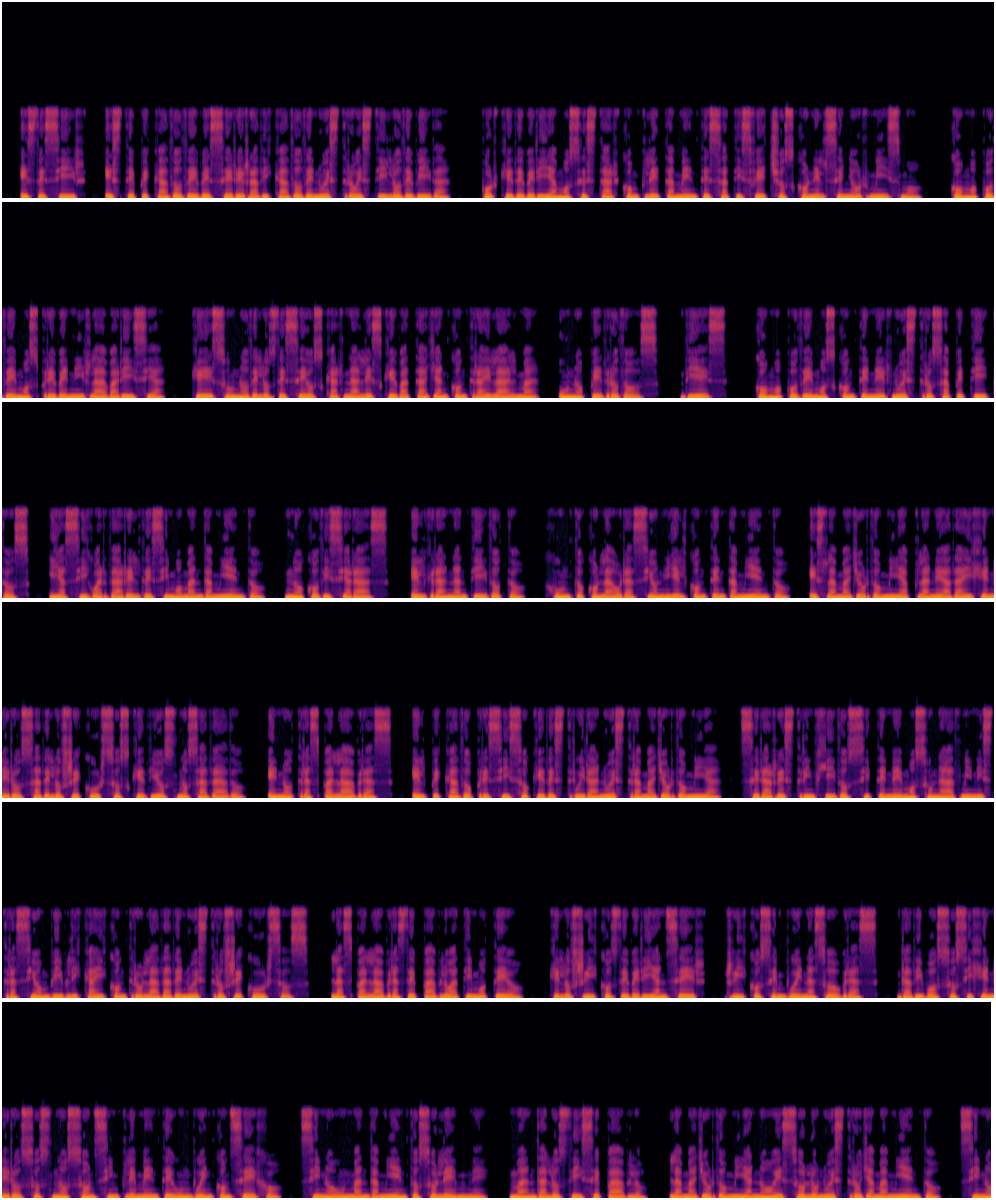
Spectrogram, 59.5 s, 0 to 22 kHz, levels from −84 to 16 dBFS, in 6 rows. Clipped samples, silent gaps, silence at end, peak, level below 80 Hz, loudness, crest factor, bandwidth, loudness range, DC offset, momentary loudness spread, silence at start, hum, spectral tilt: under 0.1%; none; 0 s; -4 dBFS; -50 dBFS; -17 LUFS; 12 dB; 10.5 kHz; 2 LU; under 0.1%; 6 LU; 0.2 s; none; -7.5 dB/octave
